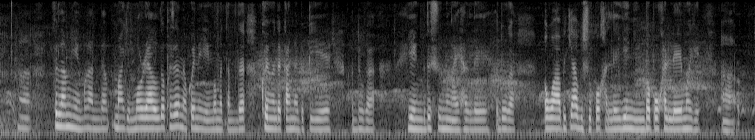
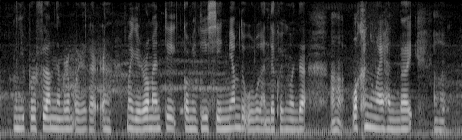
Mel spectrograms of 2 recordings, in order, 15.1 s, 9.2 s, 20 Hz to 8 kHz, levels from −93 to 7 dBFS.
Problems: background conversations at intervals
